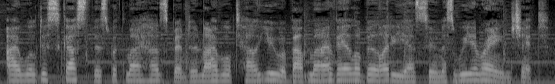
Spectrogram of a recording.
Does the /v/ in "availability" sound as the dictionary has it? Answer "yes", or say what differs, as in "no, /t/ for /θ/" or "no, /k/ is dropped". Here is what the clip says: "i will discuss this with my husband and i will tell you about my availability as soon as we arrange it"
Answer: yes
